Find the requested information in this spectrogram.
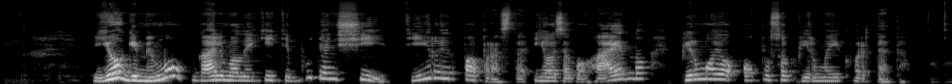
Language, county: Lithuanian, Vilnius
